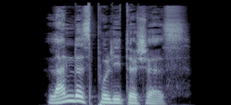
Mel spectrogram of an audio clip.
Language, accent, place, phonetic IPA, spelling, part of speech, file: German, Germany, Berlin, [ˈlandəspoˌliːtɪʃəs], landespolitisches, adjective, De-landespolitisches.ogg
- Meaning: strong/mixed nominative/accusative neuter singular of landespolitisch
